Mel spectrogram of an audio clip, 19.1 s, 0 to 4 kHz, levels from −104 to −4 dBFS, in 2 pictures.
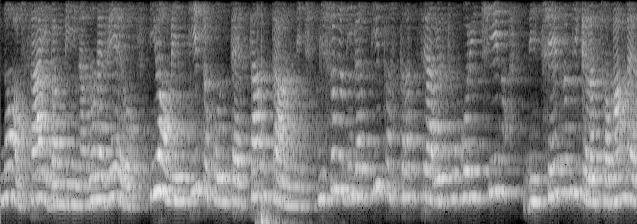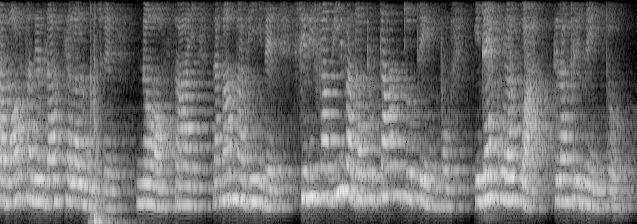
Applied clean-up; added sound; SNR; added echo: none; Slam / Wood; 14 dB; reverberation time 0.9 s.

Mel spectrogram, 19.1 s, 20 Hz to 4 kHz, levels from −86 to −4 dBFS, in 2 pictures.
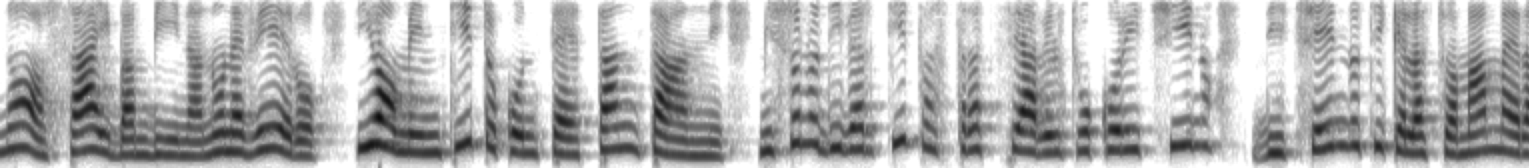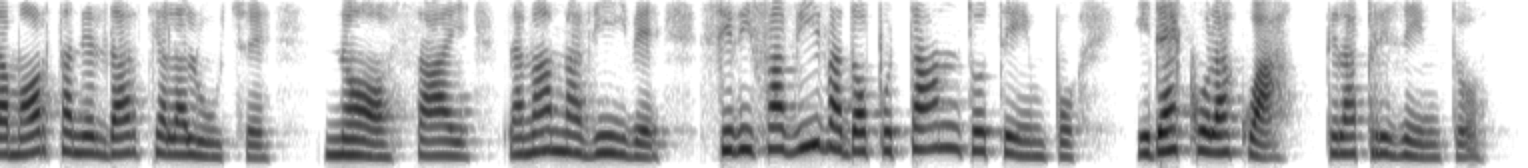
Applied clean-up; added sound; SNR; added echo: none; none; none; none.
